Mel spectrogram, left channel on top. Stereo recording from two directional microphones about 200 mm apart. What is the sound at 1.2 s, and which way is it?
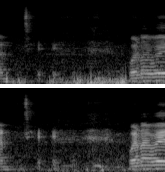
Speech, 5° left (ahead or behind).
